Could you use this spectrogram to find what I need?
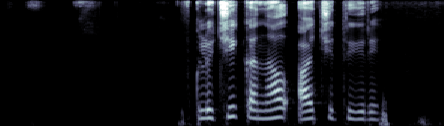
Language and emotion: Russian, neutral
